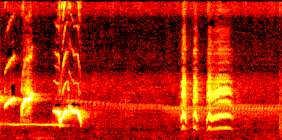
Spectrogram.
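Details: Oriental magpie-robin singing, played to prompt sluggish birds into song. Clear looping whistles and a level held note come first, then a quiet pause before a short cluster of sharp, stacked chirps.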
